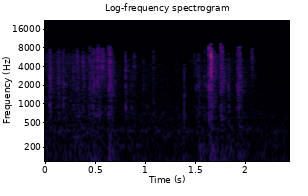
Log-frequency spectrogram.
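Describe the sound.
Quiet, rapid keystrokes on a computer keyboard as someone types out a game's name, many soft clicks in an uneven run with a brief pause midway.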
